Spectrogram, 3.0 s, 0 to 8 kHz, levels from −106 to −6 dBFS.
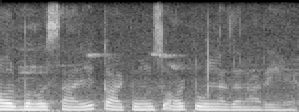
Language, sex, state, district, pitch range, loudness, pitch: Hindi, female, Haryana, Rohtak, 195-215 Hz, -18 LUFS, 210 Hz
